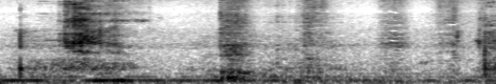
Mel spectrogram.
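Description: Near silence, with two faint brief rubbing sounds, about half a second and just over a second in, from an aluminum bullet mold block and its steel sprue plate being handled.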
